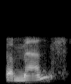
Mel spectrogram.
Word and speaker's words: Bement: Following towns are pronounced Monticello, Bement, Hoopston, which is in the 217 area code, just like Springfield, but it's actually 5 miles from Indiana.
